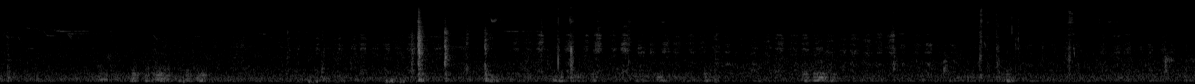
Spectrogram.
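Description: A French bulldog pants and snuffles in quick, irregular, breathy bursts, with a few sharp clicks.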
